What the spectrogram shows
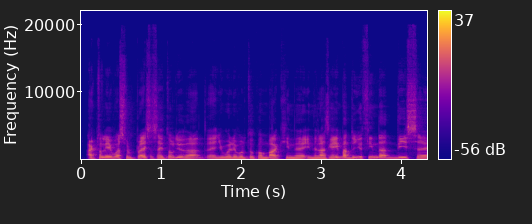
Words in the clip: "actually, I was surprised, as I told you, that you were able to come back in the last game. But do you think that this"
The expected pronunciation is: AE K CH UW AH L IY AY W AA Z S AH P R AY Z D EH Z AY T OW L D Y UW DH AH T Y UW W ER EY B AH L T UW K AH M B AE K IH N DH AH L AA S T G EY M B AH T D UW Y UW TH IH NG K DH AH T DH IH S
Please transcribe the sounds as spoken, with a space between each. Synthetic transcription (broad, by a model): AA K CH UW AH L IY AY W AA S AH P R AY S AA S AY T OW L D Y UW DH AH T Y UW W ER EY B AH L T UW K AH M B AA K IH N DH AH L AA S T G EY M B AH T D UW Y UW TH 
